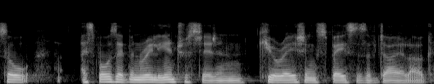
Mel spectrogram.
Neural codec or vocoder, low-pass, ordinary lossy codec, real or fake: none; 7.2 kHz; Opus, 32 kbps; real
